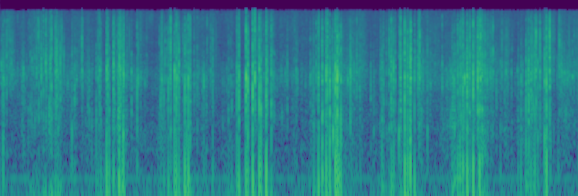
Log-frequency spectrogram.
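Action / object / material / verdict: tap / cardboard box of wooden pencils / cardboard / none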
